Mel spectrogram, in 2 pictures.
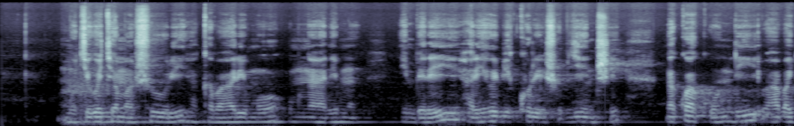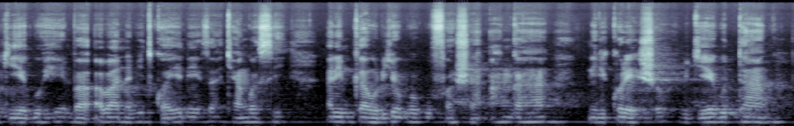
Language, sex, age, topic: Kinyarwanda, female, 18-24, education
